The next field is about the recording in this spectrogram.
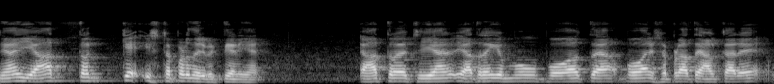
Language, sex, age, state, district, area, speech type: Malayalam, male, 60+, Kerala, Kottayam, rural, spontaneous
